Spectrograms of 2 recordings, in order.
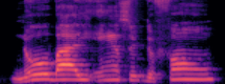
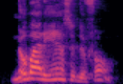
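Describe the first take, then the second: First: Drawn out, each word weighted; slow, heavy repetition; slow emphatic repeat. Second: Said in the usual way. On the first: Shown as a demonstration. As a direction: let "Nobody" sink in slowly. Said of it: "repeated for emphasis". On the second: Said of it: "repeated slower".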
